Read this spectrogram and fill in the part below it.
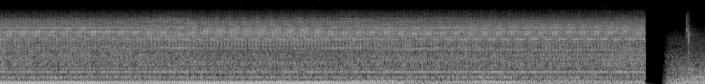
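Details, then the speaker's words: Mercedes GLA 200 after tensioner replacement, found with engine oil bone dry: steady idle with uneven light ticking, three or four a second, from the top of the engine after lifters bled; earlier rough noise gone; suspected hydraulic lifter noise from oil starvation. "we are getting a intermittent rough idling noise now on the um what you call these things the hydraulic lifters the lifters are making a noise inside the cylinder here which is over here on the top"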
